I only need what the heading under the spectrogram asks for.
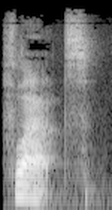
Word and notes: flats: British English

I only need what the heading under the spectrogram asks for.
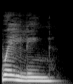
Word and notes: whaling: British English

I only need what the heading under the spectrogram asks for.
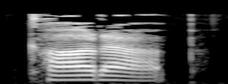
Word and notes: caught up: British English

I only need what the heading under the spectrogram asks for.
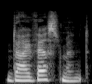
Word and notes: divestment: American English

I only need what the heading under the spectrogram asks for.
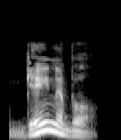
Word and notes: gainable: British English

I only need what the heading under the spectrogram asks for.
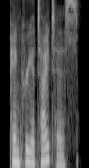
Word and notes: pancreatitis: American English

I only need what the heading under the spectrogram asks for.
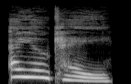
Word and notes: a ok: British English

